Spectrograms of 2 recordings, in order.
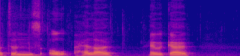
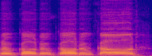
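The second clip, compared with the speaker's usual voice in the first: ordinary talk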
